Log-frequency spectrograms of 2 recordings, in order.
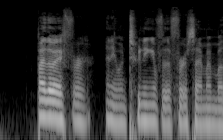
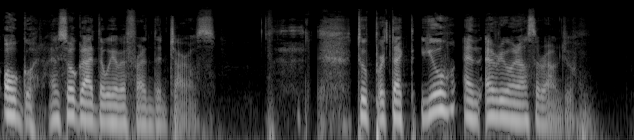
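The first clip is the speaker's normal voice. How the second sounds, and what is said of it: Put-on Mexican accent. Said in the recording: “my mother's from Mexico. It's just, I'm not doing an impression of Scarface. It just sounds very wrong.”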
